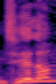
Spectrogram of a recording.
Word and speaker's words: Jehlum: I think in your prologue, yeah, that this is the way Jehlum is pronounced and spelled in Kashmir.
